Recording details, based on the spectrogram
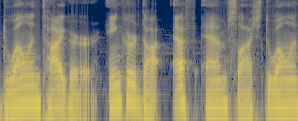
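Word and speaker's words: dwellyntiger: y n t i g e r that's pronounced dwell in tiger anchor dot fm slash dwell tiger and also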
